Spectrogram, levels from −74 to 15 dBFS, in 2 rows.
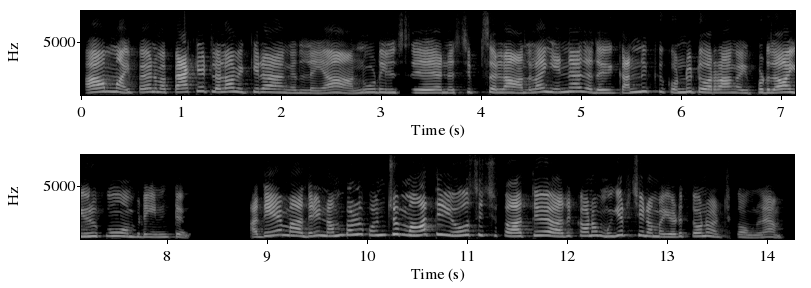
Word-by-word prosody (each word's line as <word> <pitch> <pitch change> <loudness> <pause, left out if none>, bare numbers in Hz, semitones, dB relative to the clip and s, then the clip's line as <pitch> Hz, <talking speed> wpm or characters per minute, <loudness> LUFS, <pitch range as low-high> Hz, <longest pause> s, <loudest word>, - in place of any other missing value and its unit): ஆமா. 360 0 +3
இப்ப 305 +1 -2
நம்ம 320 -2 -2
பேக்கெட்லலாம் 345 +1 +4
விக்கிறாங்க 310 -3 -1
இல்லயா! 245 +1 -1 0.3
நூடுல்ஸு 285 -2 -5 0.2
அந்த 270 0 -4
சிப்ஸ் 315 +1 -6
எல்லாம், 285 -1 +4
அதெல்லாம் 310 +7 0
என்னது 365 +2 +1
அது? 265 - +1 0.2
கண்ணுக்கு 350 +6 -1
கொண்டுட்டு 310 +2 -2
வராங்க! 280 0 +1
இப்பிடிதான் 285 +4 +4
இருக்கும் 320 +1 -4
அப்பிடின்ட்டு. 245 -1 -7 0.7
அதே 330 +9 +3 0.2
மாதிரி 330 -2 +2
நம்மளும் 445 +7 -3
கொஞ்சம் 435 +3 -1
மாத்தி 440 +4 +3
யோசிச்சு 415 0 -4
பார்த்து 315 +3 +3 0.2
அதுக்கான 350 +4 -3
முயற்சி 400 +6 -3
நம்ம 300 -3 -4
எடுத்தோன்னு 310 +3 -5
வச்சுக்கோங்களேன்! 230 -1 -10
315 Hz, 130 wpm, -23 LUFS, 280-360 Hz, 0.7 s, பேக்கெட்லலாம்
